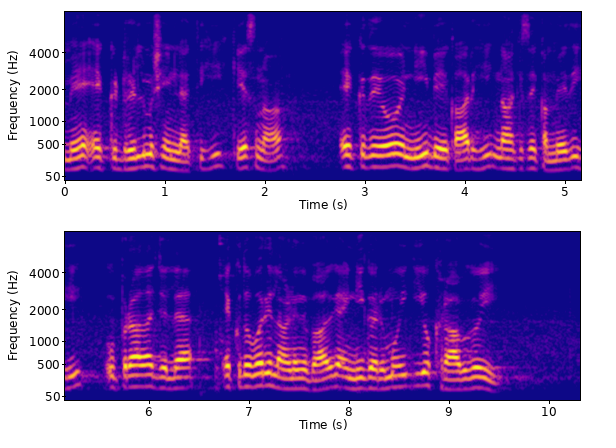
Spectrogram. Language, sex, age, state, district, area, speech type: Dogri, male, 18-30, Jammu and Kashmir, Reasi, rural, spontaneous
